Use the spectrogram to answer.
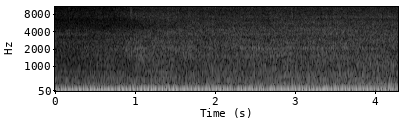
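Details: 2007 Pontiac Grand Prix GT idling after a crank-no-start fix with a swapped fuse box. Steady, even low idle with a smooth regular beat, no knocks or misses; running normally.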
